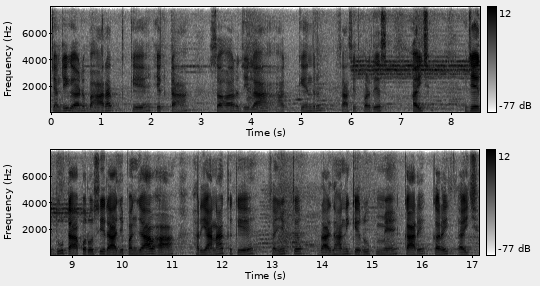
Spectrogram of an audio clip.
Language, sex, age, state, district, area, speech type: Maithili, male, 45-60, Bihar, Sitamarhi, rural, read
